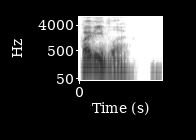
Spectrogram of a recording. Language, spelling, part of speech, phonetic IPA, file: Russian, повидло, noun, [pɐˈvʲidɫə], Ru-повидло.ogg
- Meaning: jam, marmalade, fruit butter, fruit paste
